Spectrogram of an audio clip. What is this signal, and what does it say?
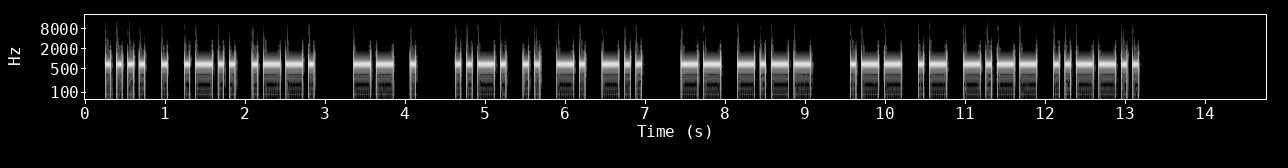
Morse code, heard as a keyed tone, about 17 wpm, 700 Hz. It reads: HELP ME FIND MY WAY?
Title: Sentences from Top 200 Words 17wpm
